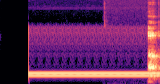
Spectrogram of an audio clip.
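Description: Telephone dial tone on a corded landline handset. After a brief silence it starts about a third of a second in as a steady, unbroken two-note tone. The line has gone dead and the call is over.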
